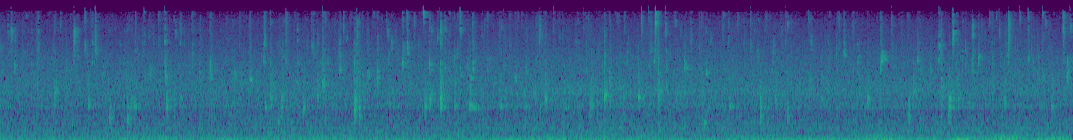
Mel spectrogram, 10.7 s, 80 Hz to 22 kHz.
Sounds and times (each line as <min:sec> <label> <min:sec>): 0:00.0 Water running through a concrete tube 0:10.7
0:00.0 rain 0:10.7
0:00.0 tunnel drip 0:10.7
